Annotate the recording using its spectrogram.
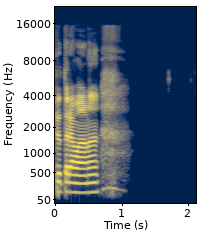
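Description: A man's voice trails off the end of a word into a breathy sigh that fades out a second in.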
